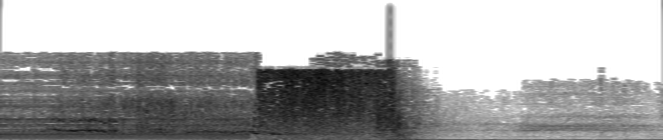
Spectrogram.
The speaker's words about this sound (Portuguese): A buzina de um grande caminhão é ouvida e tudo é muito rápido.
